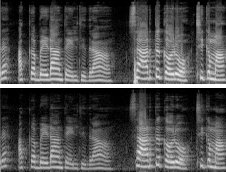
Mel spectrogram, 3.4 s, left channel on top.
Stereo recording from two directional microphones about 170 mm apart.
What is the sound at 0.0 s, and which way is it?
A woman's voice, 45° left (ahead or behind).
